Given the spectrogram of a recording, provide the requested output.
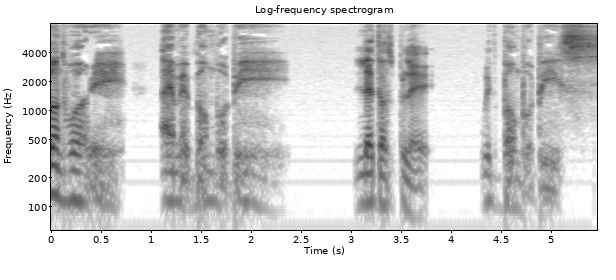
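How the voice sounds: Using a put-on character voice with a Russian accent, a man at a medium pitch speaks at a fairly slow pace with long, frequent pauses.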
